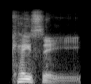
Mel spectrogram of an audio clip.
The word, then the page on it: KC: British English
